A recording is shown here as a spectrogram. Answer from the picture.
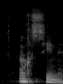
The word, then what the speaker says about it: Augustine: Dat is Augustine, zeg ik dat goed? – Augustine.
